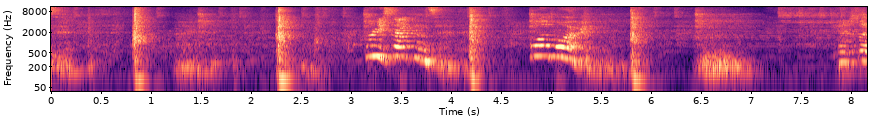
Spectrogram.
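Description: Feet landing on a workout mat during jump-knee exercises: four thuds about a second and a half apart, over background music.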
